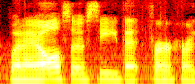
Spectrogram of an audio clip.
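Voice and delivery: ordinary talk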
